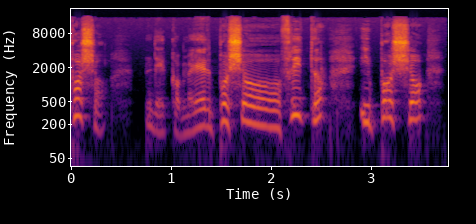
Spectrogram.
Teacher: la ye de pollo y la elle de pollo se neutraliza en Madrid y en toda España prácticamente · Term: yeísmo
